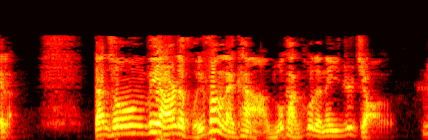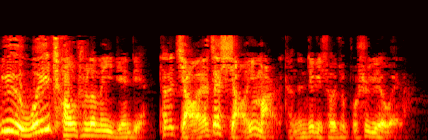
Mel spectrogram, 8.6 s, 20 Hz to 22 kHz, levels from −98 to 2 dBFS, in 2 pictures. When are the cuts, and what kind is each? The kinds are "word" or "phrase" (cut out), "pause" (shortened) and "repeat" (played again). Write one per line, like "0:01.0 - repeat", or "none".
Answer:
0:03.9 - pause
0:05.8 - pause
